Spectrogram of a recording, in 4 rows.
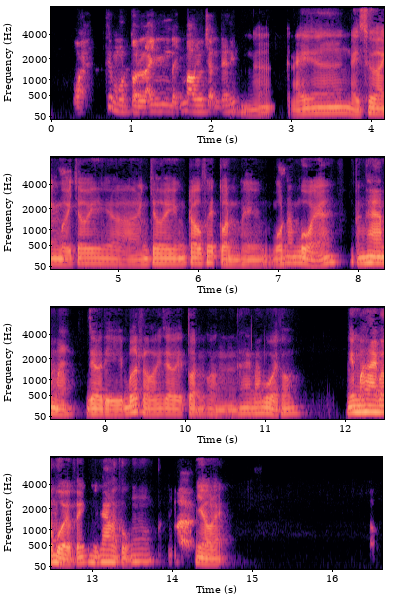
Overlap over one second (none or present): none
